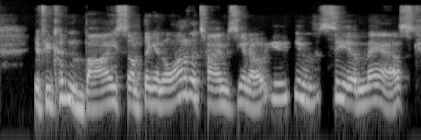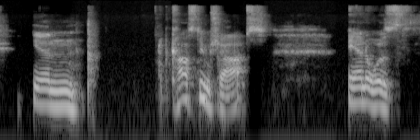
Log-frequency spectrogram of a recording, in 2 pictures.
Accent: Michigan, United States; I know we had Creature Features out here in California, but we had one that was called The Ghoul that I grew up with back in Michigan.

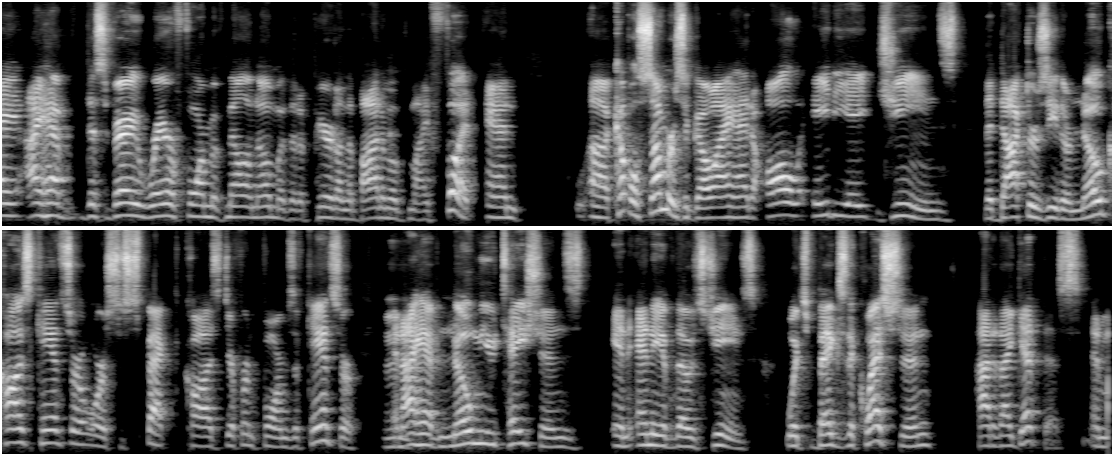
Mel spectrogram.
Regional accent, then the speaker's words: Chicago, Illinois, United States; So I am the oldest of three boys. I grew up in Chicago in the United States and went to college on a basketball scholarship at the Citadel in Charleston, South Carolina.

